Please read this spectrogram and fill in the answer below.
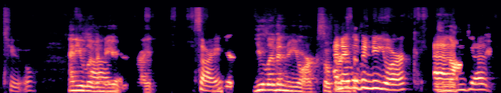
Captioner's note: laughs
